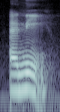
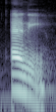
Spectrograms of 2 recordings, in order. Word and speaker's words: any: was when I said any any so the strongest syllable should have been on that first letter a making the F sound any any the second word I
